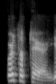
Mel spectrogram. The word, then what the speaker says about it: Orthoptera: What, did I say it wrong again? – No, it's it right, that's what I'm doing now. Oh yeah, okay. Sorry, that was fun. That was fun. – Orthoptera.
